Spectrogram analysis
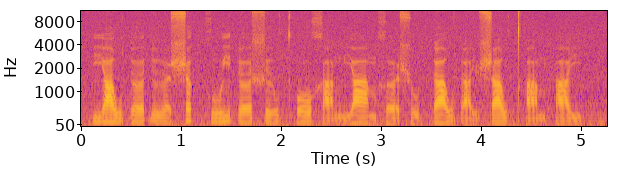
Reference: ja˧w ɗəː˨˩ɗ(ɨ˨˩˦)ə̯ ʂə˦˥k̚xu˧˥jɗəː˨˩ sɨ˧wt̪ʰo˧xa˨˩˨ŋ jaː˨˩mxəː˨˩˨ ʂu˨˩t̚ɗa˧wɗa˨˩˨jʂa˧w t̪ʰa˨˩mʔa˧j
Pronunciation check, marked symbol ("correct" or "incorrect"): incorrect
